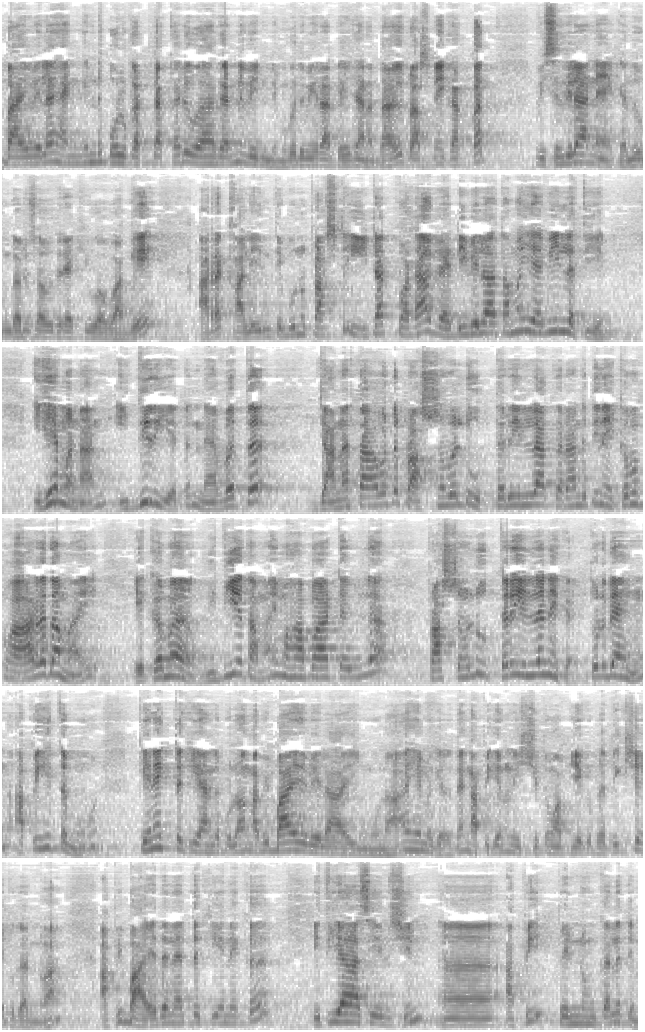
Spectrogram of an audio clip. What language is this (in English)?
Indonesian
